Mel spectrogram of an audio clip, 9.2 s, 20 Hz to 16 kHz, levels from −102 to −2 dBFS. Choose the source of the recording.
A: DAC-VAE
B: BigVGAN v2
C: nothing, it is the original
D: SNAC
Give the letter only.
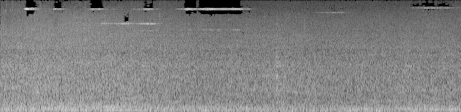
C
